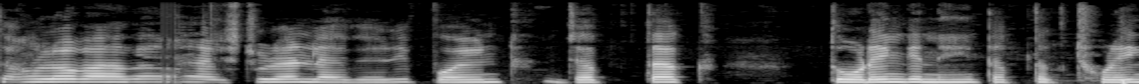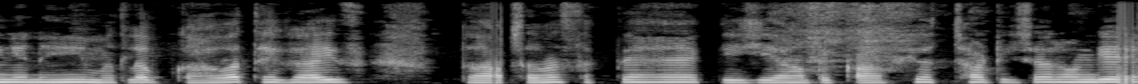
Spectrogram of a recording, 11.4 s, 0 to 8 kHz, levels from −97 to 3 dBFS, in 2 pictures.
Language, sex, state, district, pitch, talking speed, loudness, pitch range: Hindi, female, Bihar, Darbhanga, 230 Hz, 170 wpm, -21 LUFS, 220-240 Hz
